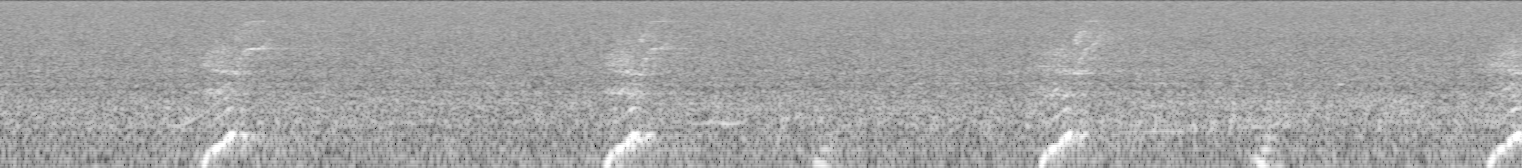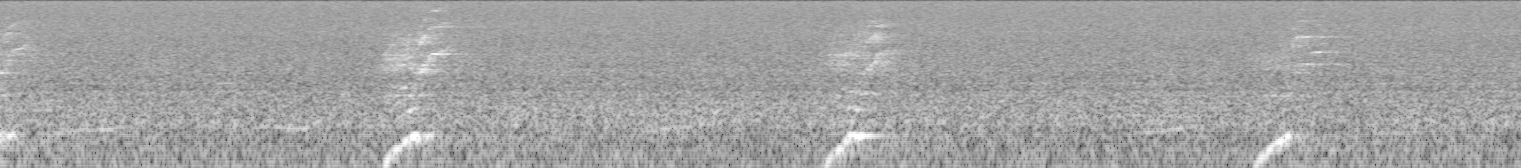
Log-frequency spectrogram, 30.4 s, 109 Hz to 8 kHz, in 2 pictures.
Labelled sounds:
2.1	2.7	humpback whale, 1.2 to 2.5 kHz
6.5	6.8	humpback whale, 2.2 to 2.4 kHz
19.0	19.8	humpback whale, 1.2 to 4.1 kHz
23.6	24.2	humpback whale, 1.3 to 3.3 kHz
28.2	28.5	humpback whale, 2.8 to 3.2 kHz

